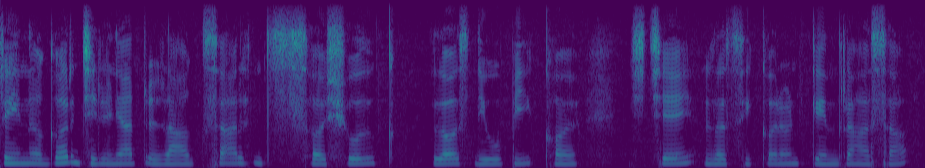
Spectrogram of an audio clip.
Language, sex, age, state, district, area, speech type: Goan Konkani, female, 18-30, Goa, Salcete, rural, read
